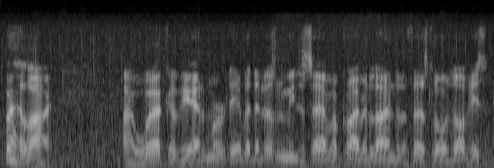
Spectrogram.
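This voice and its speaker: An actor playing a well-informed, measured English Admiralty gentleman with an educated southern English accent in a radio drama. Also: medium pitch, animated, slight background noise, lightly acted. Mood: genial, measured. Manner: articulate, considered.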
